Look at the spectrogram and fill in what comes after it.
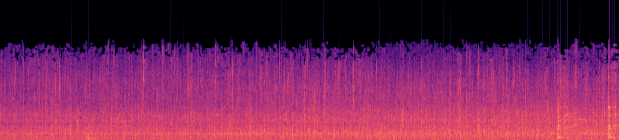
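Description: Electric skillet sizzling steadily as cooked pasta is tipped into the hot stir-fry sauce, with a few light clinks of a fork against the dish near the end.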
